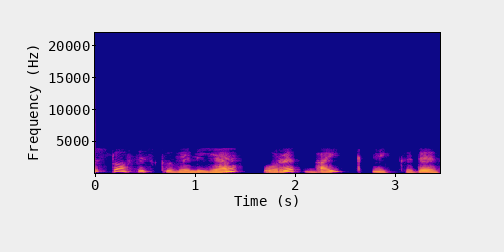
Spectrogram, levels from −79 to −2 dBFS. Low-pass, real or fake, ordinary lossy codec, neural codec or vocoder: 7.2 kHz; fake; AAC, 16 kbps; vocoder, 22.05 kHz, 80 mel bands, WaveNeXt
